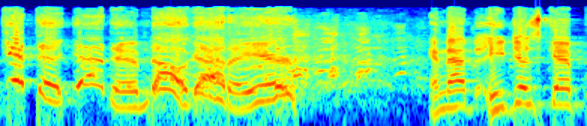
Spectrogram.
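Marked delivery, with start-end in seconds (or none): 0.0-2.0 high yelled cry across the arena; retold scream. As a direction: yell it after the dog. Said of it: "screamed out".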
